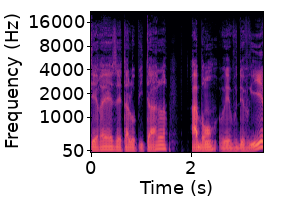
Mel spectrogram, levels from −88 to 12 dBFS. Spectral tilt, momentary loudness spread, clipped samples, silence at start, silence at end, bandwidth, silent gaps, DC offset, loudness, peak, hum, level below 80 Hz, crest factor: -6.5 dB/octave; 6 LU; under 0.1%; 0 s; 0 s; 17.5 kHz; none; under 0.1%; -24 LUFS; -2 dBFS; none; -34 dBFS; 20 dB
